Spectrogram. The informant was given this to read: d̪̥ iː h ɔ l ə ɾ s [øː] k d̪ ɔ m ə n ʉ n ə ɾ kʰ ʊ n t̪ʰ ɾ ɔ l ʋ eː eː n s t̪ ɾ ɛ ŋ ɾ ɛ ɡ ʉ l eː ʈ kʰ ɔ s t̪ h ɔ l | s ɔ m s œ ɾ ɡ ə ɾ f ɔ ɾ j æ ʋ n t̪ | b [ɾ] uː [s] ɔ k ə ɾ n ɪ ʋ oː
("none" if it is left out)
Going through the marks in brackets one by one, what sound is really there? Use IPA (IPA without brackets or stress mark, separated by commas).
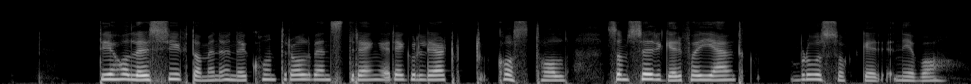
yː, ɽ, s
